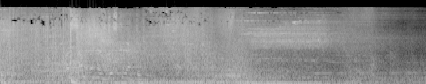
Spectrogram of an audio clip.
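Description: A massive magical explosion booms and rumbles.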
